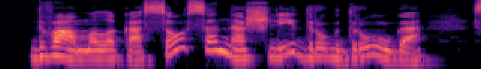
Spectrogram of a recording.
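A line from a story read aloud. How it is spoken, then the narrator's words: Laughing. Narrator (Russian): смеялся Ульрих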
